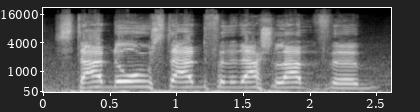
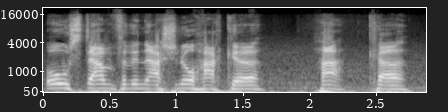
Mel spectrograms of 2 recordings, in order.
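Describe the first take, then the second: First: Higher, louder stadium announcer call; mock announcer. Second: "hacker" said for "anthem", like "HAK-uh"; mispronounced anthem. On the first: Mocking the pre-race anthem call, pompous announcer. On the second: Retold or imitated. Repeating the announcer call with the word mangled to "hacker". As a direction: turn "national anthem" into "national hacker". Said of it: "I always say it wrong".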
